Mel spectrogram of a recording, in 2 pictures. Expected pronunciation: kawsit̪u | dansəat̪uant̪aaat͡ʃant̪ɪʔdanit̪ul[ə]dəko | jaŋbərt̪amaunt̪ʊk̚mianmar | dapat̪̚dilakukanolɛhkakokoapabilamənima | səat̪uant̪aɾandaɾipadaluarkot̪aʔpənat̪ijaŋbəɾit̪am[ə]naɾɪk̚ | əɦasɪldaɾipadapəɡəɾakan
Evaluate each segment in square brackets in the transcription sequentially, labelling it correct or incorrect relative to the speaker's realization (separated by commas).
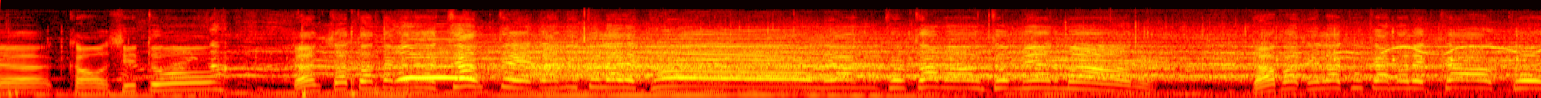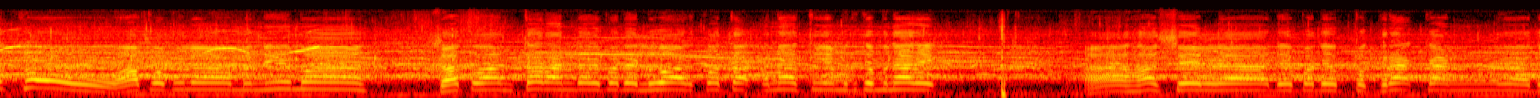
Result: incorrect, correct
